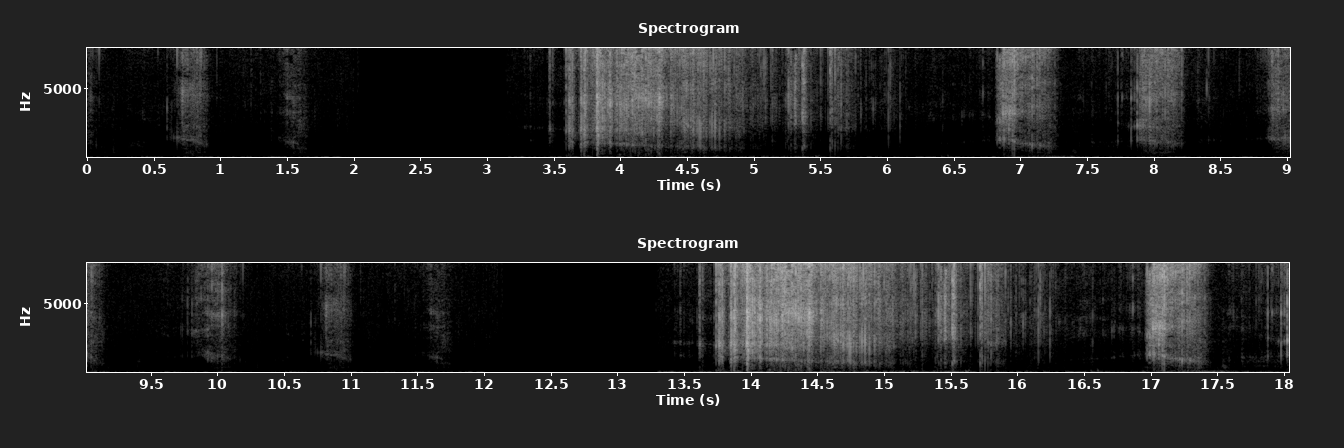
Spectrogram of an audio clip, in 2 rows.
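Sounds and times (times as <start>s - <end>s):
close-up chewing: 6.8s - 8.3s, 9.8s - 11.8s, 13.6s - 18.0s.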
